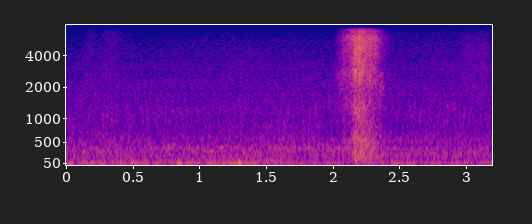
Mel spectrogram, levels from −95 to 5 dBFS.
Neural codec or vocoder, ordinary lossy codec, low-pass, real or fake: codec, 16 kHz, 8 kbps, FunCodec, trained on Chinese and English, 25 frames a second; none; 7.2 kHz; fake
